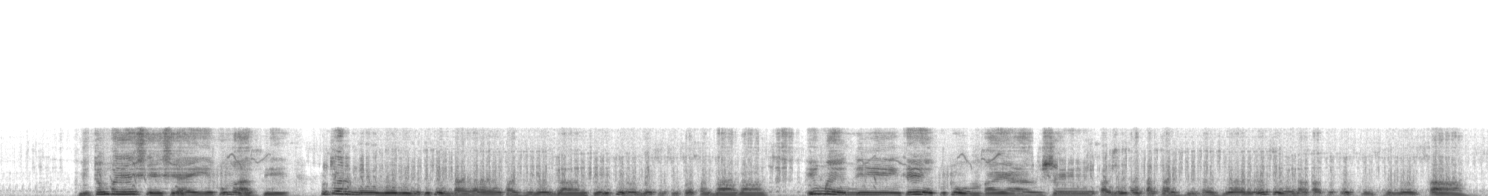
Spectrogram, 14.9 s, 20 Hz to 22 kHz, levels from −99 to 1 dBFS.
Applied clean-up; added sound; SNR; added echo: neural separator model SepFormer DNS4.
